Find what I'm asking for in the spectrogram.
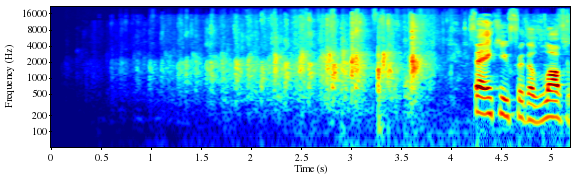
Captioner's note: applause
